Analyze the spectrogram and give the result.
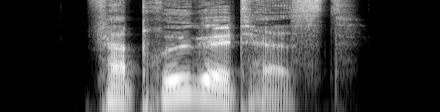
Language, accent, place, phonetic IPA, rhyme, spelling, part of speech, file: German, Germany, Berlin, [fɛɐ̯ˈpʁyːɡl̩təst], -yːɡl̩təst, verprügeltest, verb, De-verprügeltest.ogg
- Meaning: inflection of verprügeln: 1. second-person singular preterite 2. second-person singular subjunctive II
